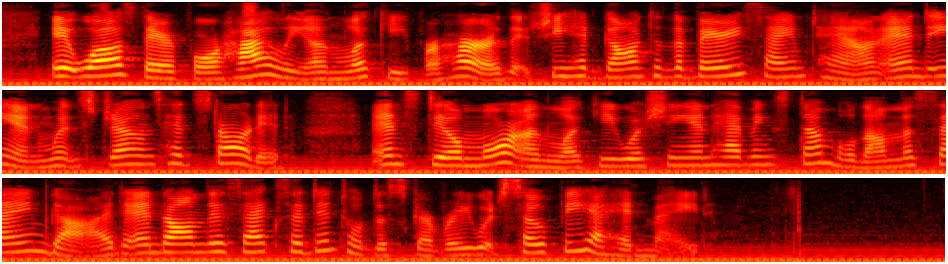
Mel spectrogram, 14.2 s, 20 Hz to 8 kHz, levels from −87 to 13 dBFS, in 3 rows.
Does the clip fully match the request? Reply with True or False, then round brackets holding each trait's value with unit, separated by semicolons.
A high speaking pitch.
True (260 Hz)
